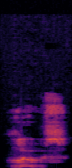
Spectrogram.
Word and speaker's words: Luz: Luz Sees the Light by Claudia Davila. Luz, pronounced Luce, and her friends enjoy listening to music and frequent trips to the mall.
